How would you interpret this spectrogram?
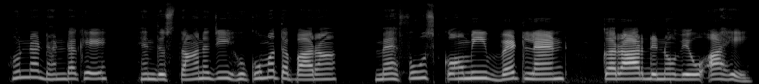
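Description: At 1.02 s the call software judged the microphone too quiet and raised the device's input volume in a single step, a microphone volume stepped up by about 5 dB. The speech and the background noise behind it jump louder together at that instant, with no fade. The level simply sits higher from there on, as though someone had turned up the gain.

From 4.58 s to 6.71 s the input was likely switched to a poorer device, perhaps another microphone or a headset's call profile. This narrower path passes a narrower band, so the speech loses its top-end air and turns duller and boxier. A new noise floor comes in with it, sitting well below the speech, and the overall level shifts by a few decibels. The changeover happens with no gap of silence, and the fuller, brighter sound returns just as abruptly at 6.71 s.

At 5.53 s, inside that stretch, a handful of samples went missing, likely dropped samples lost for a tiny fraction of a millisecond. 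The waveform leaps straight from one value to a later one, and no audible sound is actually removed. What the listener hears is a single sharp click, which would show as a thin vertical line across the spectrum.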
